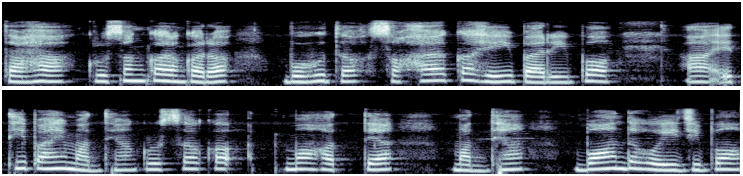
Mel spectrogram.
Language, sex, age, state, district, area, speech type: Odia, female, 18-30, Odisha, Bhadrak, rural, spontaneous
